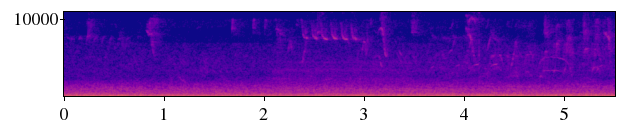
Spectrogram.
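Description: Steady low outdoor rumble of background noise, with a few faint, brief bird chirps.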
